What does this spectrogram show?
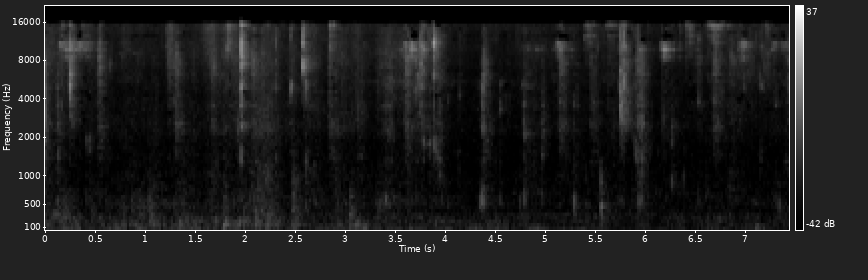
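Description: Chewing and wet mouth sounds of a person eating chicken curry with her fingers. Small irregular clicks and taps come as fingers pull meat off a chicken drumstick bone on the plate.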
